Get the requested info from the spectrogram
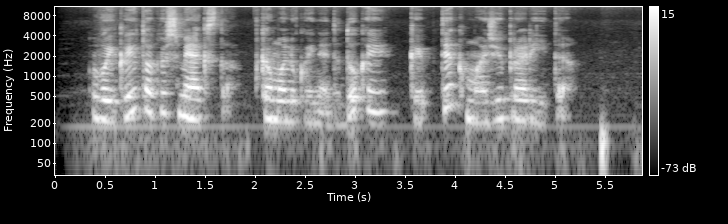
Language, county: Lithuanian, Vilnius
